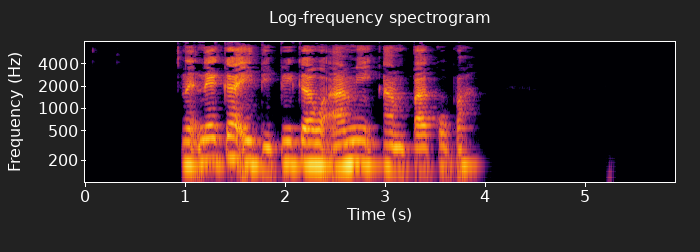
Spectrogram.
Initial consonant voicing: voiced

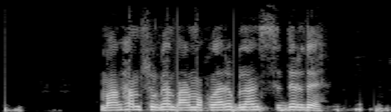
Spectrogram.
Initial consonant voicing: voiced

